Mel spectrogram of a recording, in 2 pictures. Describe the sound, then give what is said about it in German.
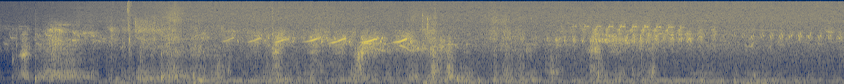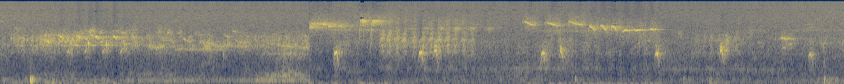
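Soft, low tuck calls from a Eurasian blackbird that is just flying in come through amid a busy outdoor chorus of high chirps and twitters from other birds, with no one speaking. “Da kommt gerade eine Amsel angeflogen. Das weiche Duck ist von der Amsel.”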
